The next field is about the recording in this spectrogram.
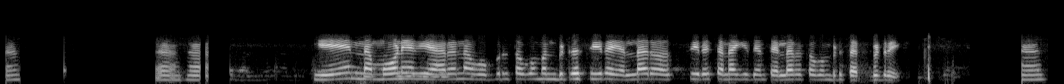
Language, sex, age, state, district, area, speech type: Kannada, female, 45-60, Karnataka, Chitradurga, urban, conversation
